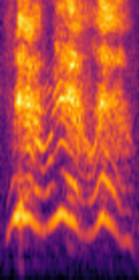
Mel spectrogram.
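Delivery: very high, loud laughing meows; screeching cat. Retold or imitated. Her fight with the boss, screeched as high cat meows. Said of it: "That's what it sounded like".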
